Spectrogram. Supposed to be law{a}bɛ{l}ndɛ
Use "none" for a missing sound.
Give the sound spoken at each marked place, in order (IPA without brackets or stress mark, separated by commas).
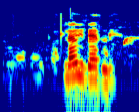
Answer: i, ɾ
